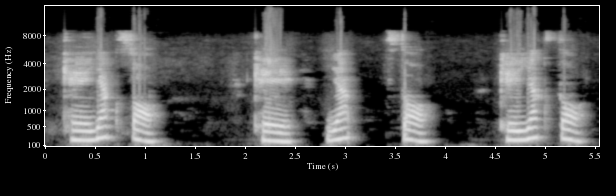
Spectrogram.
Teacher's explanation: Ở đây chúng ta có hai biến âm. Thứ nhất là nguyên âm y, ở đây đọc thành e bởi vì phía trước của nó là phụ âm ki yok. Thứ hai là phụ âm siot ở đây sẽ biến thành phụ âm căng, đọc là so.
